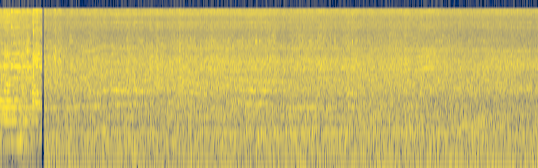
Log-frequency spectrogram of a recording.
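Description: A train horn's steady chord cuts off about half a second in. Then a General Electric diesel locomotive's engine runs steadily with a low hum as the locomotive moves slowly along the narrow-gauge track.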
